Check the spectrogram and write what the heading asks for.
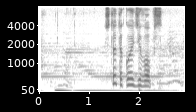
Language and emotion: Russian, neutral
